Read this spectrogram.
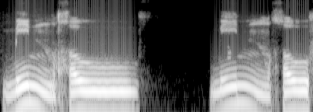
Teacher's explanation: মিন খউফ আওয়াজটা একটু চালু রেখে যেতে হবে যেন আওয়াজটা বন্ধের মত না হয়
